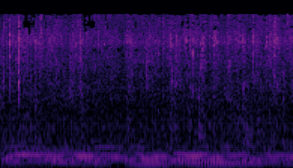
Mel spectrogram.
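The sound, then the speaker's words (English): Rain tapping on a roof as a storm intensifies, a steady dense patter over a constant low hum, even in loudness throughout. “The rain taps on the roof and lulls you into a trance.”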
